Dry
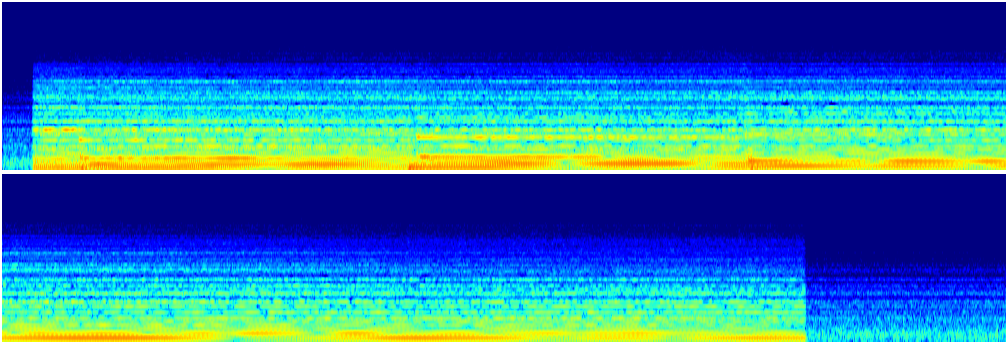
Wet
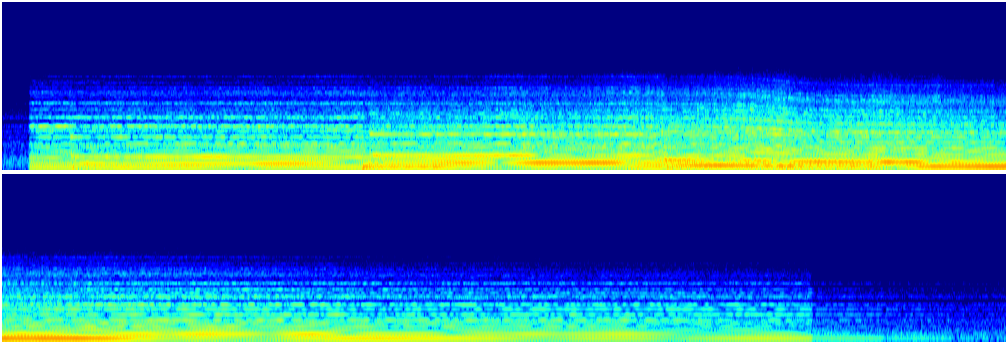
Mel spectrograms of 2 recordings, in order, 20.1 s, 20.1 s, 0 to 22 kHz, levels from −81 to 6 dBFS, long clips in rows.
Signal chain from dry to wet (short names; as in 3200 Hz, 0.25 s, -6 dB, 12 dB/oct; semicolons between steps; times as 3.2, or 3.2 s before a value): Doppler pass-by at 7.8, 39 m/s, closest 19 m; in parallel at +3 dB: compressor, threshold -38 dBFS, peak gain reduction 18.5 dB; on the sum: limiter -21 dBFS, peak gain reduction 10 dB; hard clip -28.5 dBFS, distortion -12 dB; air absorption 470 m; on a send: dark delay 0.701 s, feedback 48%, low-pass 1800 Hz, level -13.5 dB; on the sum: gain +8 dB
